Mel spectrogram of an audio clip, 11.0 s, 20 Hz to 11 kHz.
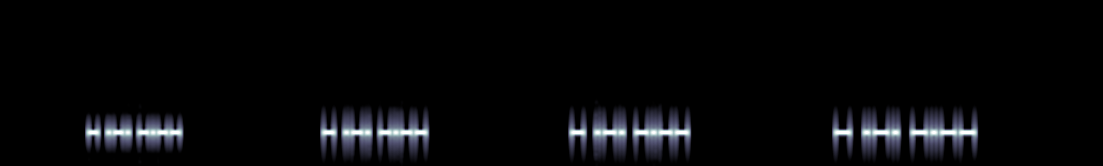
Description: Morse code, heard as a keyed tone, about 35 wpm, 700 Hz. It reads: TRY TRY TRY TRY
